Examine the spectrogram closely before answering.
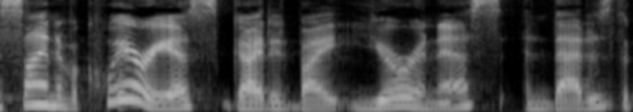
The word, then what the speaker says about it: Uranus: now in the sign of Aquarius guided by Uranus and that is the correct pronunciation represents technology higher thinking evolution breaking the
